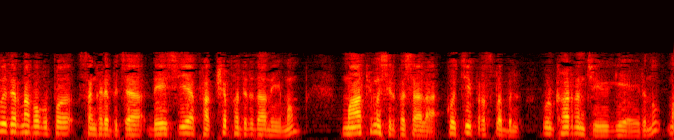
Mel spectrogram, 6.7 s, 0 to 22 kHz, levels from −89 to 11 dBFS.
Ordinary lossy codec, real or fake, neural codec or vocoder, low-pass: none; real; none; 5.4 kHz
